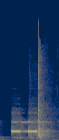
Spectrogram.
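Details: Two steady electronic beeps from an automated external defibrillator in a CPR/AED training demonstration, the alert after rhythm analysis detects ventricular fibrillation, preceding the shock announcement; AED alert tone.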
